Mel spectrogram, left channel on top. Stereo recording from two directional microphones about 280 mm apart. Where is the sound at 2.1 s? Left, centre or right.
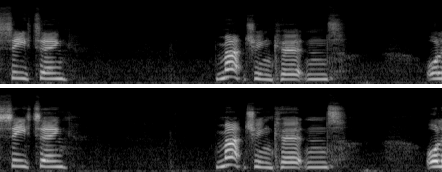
Centre.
